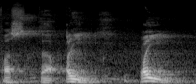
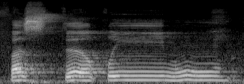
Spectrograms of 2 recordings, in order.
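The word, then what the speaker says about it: فاستقيموا: Kalau berlebih-lebihan fastaqil. Nah, itu kurang tepat ya. Karena Al-Qur'an ini walaqad yassarnal qurana lidzikri. Kami telah mudahkan Al-Qur'an untuk disebut atau diucapkan atau diingat ya. Jadi enggak enggak memberatkan. Kalau pastiqi itu memberatkan ya. Fastaqi. Fastaqimu ya. Fastaqi. Ini hanya untuk membedakan antara qof dengan kaf. Kalau dibaca fastaqi huruf kaf qof lebih dalam.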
